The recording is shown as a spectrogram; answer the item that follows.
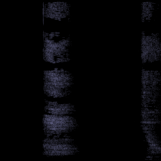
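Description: A woman's short, breathy audible breath lasting about half a second, near the middle, followed by the start of a spoken word at the end.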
